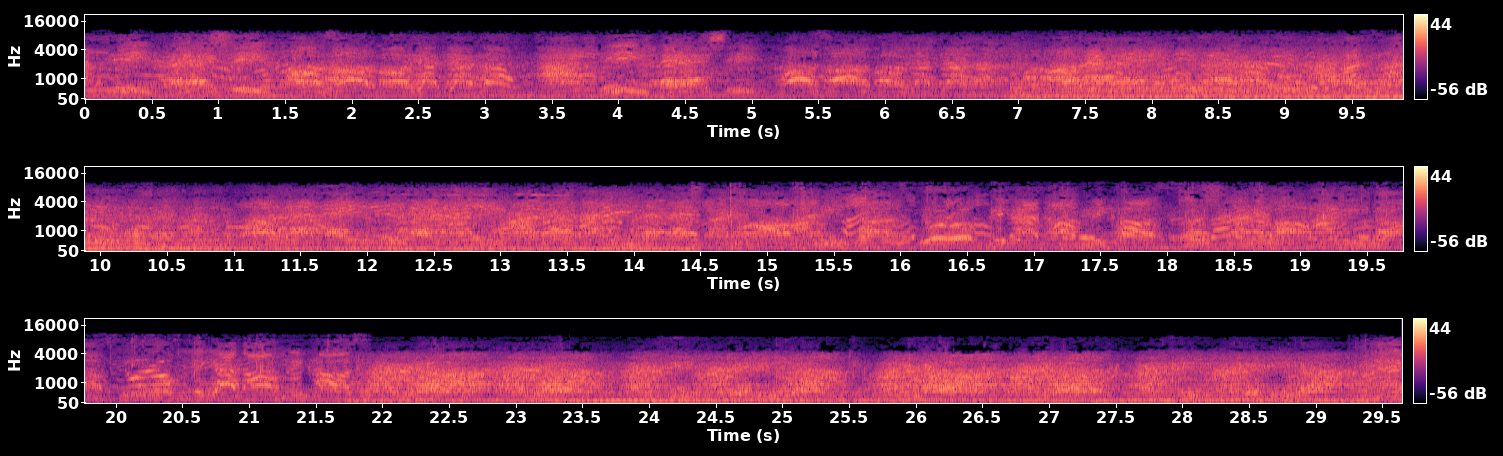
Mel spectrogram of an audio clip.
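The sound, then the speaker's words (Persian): A large crowd of retired teachers at a protest shouts slogans in unison, among them "a cry against all this injustice". The shouting is loud and sustained, with rhythmic chanted bursts and a dense wash of many voices throughout, swelling and dipping in waves. “فرهنگیان بازنشسته در تظاهرات اعتراضی خود شعارهای گوناگونی چون فریاد از این همه بیداد سر دادند و همچنین خواهان آزادی اسماعیل عبدی دبیر کانون صنفی معلمان ایران و محمود بهشتی لنگرودی دبیر کل پیشین کانون شدند که همچنان در حبسند.”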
